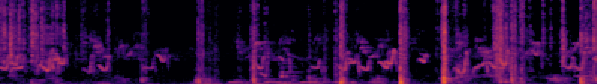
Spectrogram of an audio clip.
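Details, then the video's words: Short burst of grey francolin chicks feeding, with high squeaky peeps in quick irregular succession, a brief pause, then more chirps among loud pecking clicks. "sindhi teetar kay bachay,gray pheasant chicks with feeding"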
